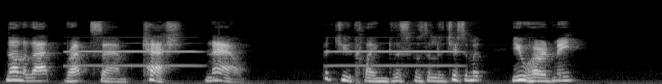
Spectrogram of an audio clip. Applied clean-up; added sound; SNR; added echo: none; Wind instrument, woodwind instrument; 10 dB; none.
